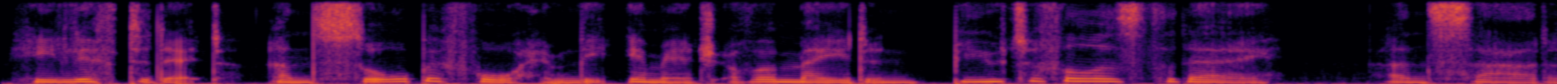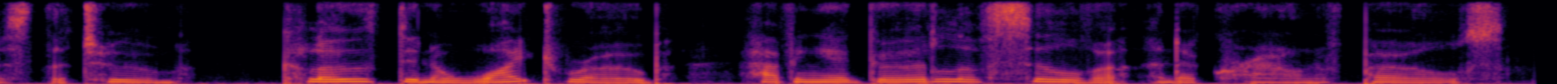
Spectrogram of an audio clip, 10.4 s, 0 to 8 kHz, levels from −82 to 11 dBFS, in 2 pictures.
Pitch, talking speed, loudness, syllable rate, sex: 205 Hz, 210 wpm, -18 LUFS, 5.4 syllables/s, female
